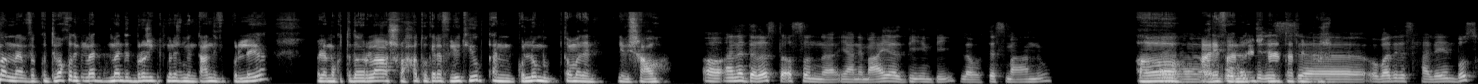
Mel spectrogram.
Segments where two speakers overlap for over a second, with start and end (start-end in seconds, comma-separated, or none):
11.6-13.0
